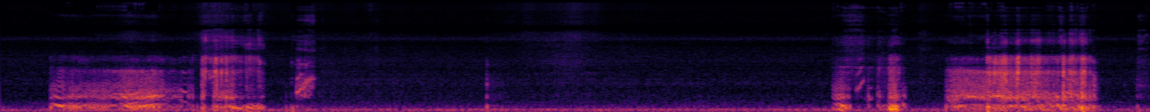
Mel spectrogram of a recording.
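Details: Sleeping dog: two long, rough, rattling breath sounds separated by quiet stretches over a steady low background hum; snoring.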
